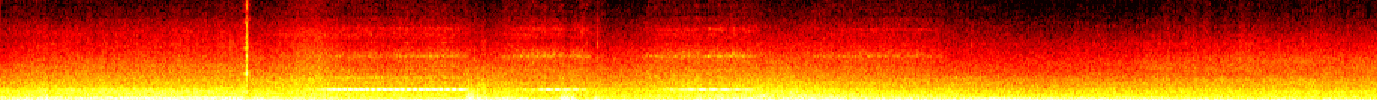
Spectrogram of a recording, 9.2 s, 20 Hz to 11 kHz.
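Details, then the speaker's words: E-bike front disc brake after upgrading the rotor from 180mm to 203mm: thin high squeal in short bursts while braking on the road, quieter than before, with stronger braking. "all right so it's not as annoyingly loud I still do get a little squeal as you can hear but the brakes feel a lot more sensitive but in a good way"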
